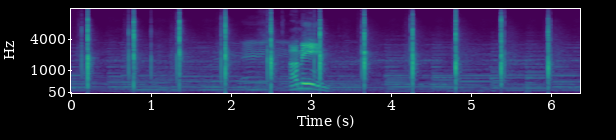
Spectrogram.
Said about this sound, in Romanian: Haideți doar să o aplaudăm noi.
